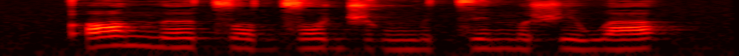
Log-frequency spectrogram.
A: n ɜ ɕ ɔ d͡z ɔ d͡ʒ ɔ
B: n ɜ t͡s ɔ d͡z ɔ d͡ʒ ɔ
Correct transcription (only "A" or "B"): B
